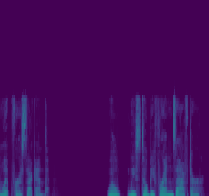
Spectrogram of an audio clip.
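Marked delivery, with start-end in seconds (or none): none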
